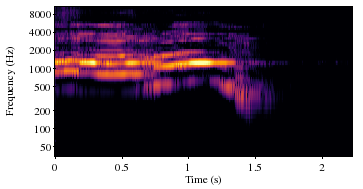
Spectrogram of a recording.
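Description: A man's voice singing one long drawn-out note that wavers in pitch, then slides down and breaks off about a second and a half in.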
